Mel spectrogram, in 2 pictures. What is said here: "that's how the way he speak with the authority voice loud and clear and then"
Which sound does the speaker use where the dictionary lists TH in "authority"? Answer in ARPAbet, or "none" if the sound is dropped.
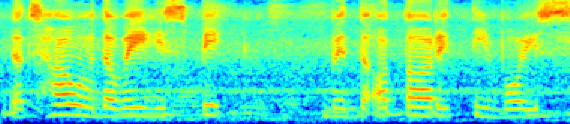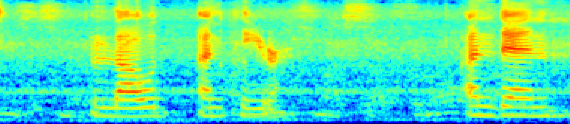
T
